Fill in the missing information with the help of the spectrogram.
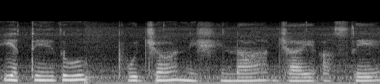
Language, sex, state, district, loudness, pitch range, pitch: Nagamese, female, Nagaland, Kohima, -16 LUFS, 170-195 Hz, 180 Hz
